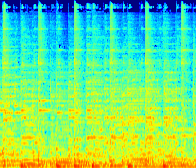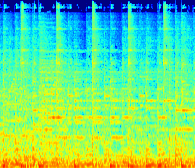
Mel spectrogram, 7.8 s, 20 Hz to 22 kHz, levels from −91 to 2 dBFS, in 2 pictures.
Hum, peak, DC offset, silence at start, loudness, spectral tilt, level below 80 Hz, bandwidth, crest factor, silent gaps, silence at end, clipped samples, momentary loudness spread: none; -2 dBFS; under 0.1%; 0 s; -17 LUFS; -5 dB/octave; -20 dBFS; over 20 kHz; 14 dB; none; 0 s; under 0.1%; 2 LU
